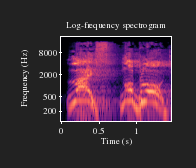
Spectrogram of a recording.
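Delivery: a preacher's ringing shout; shouted climax. Acted. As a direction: shout it out to the congregation. Preacher climaxes the quoted verse.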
